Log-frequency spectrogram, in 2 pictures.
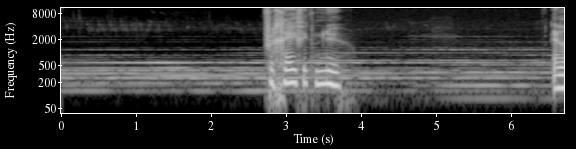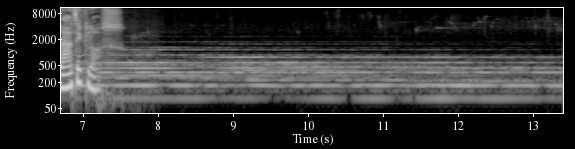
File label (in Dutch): Vergeving meditatie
